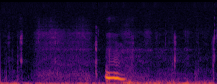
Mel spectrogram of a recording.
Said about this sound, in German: Ja, auch mal Stille genießen, ne? Während ich kaue. und schmatze.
